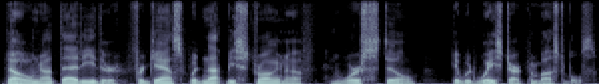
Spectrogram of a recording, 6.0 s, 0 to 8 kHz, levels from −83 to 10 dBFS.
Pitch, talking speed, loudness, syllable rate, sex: 85 Hz, 190 wpm, -19 LUFS, 4.8 syllables/s, male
